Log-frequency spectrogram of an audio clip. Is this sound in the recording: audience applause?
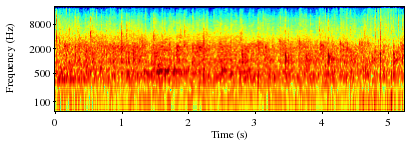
yes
